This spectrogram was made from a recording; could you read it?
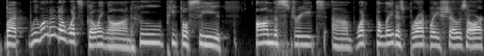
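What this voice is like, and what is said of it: New York accent. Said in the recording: “while I still got this accent, I am not a New Yorker anymore”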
